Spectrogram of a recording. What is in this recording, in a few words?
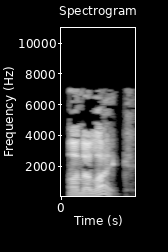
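"unalike", British English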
